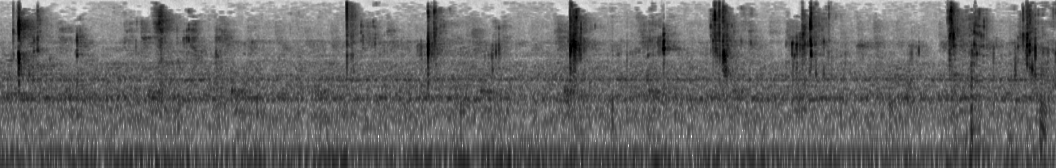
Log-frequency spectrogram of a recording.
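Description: Close-up chewing of grilled chicken eaten by hand: many short wet mouth clicks and smacks scattered through, over a steady low background hum.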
